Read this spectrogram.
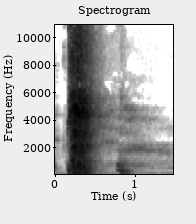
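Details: Hayfever (allergic rhinitis) sneezing after a day of building symptoms, with the nose raw from rubbing: a single forceful, breathy sneeze followed by a short voiced gasp. Some sneezes forced through nose and mouth together make a deep honk.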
